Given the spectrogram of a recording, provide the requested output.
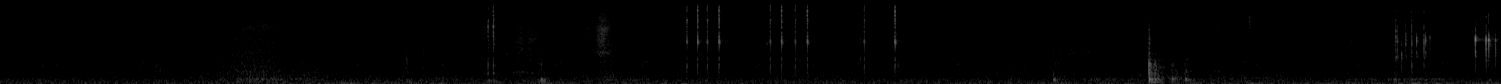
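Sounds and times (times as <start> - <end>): mechanical keyboard keystrokes: 14.0 - 15.0.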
